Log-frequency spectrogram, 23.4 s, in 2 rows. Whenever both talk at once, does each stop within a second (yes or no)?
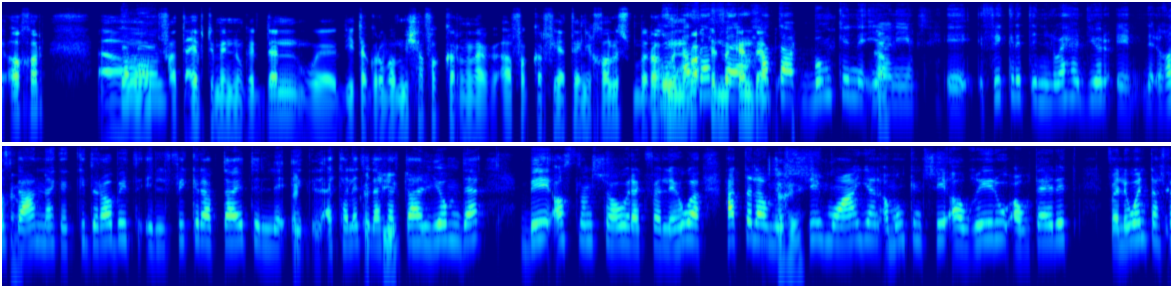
no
